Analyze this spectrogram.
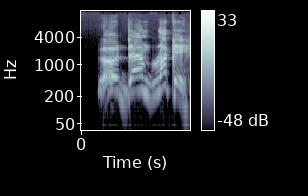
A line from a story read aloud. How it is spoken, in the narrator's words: shouted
